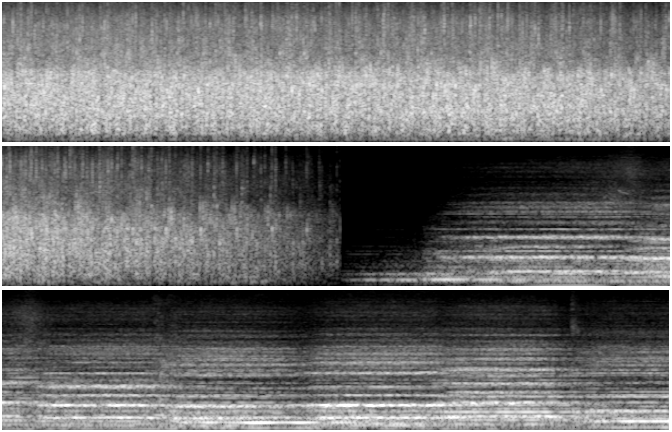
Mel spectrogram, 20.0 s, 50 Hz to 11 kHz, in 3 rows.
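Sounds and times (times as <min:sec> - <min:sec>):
large audience applauding: 0:00.0 - 0:10.1.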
